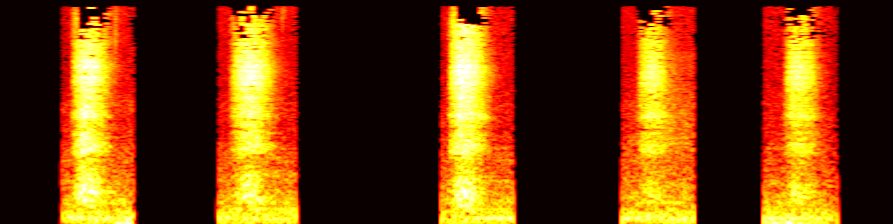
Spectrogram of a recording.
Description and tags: Here is a sound of someone with the sniffles
blowing, cold, cough, crying, disease, health, infection, male, man, nasal, nose, raw, sneeze, sniffle, unhealthy, virus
